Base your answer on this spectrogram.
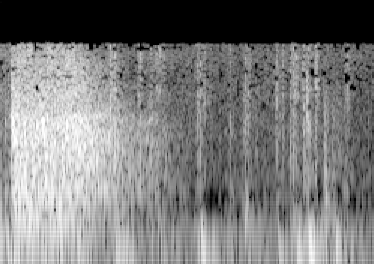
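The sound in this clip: A gunshot rings out in a radio drama, one sharp, loud blast with a rumbling tail that dies away, followed by a few fainter knocks and clicks.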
